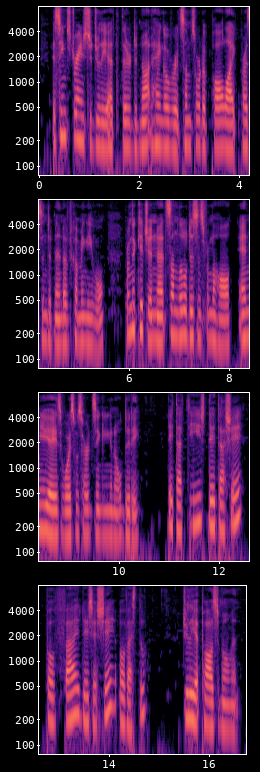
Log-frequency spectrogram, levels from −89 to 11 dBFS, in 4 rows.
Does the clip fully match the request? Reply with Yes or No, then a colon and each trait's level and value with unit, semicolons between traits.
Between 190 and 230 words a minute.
Yes: average, 200 wpm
